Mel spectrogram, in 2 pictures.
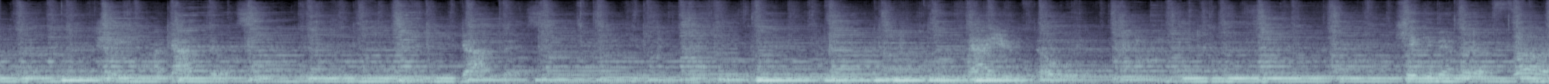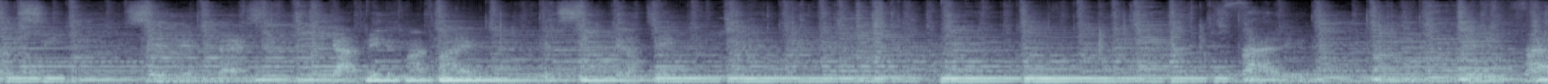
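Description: Two acoustic guitars strummed along with an electric bass in an instrumental folk-rock passage. Held chords change every couple of seconds over a steady strumming rhythm.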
